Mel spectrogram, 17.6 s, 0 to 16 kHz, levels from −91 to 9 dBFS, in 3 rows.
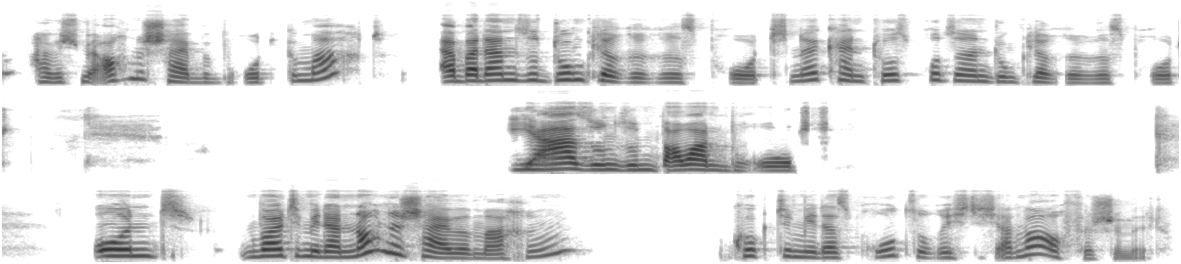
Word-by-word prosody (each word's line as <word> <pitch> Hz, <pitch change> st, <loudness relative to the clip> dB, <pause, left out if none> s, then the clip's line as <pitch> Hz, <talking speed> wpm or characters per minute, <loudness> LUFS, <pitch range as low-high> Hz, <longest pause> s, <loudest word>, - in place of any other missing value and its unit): habe 195 Hz, -1 st, -7 dB
ich 190 Hz, -, -8 dB
mir -, -, -6 dB
auch 240 Hz, -, +1 dB
'ne 330 Hz, -, -6 dB
Scheibe 190 Hz, -, -2 dB
Brot 185 Hz, +1 st, -12 dB
gemacht, 295 Hz, -, -5 dB, 0.2 s
aber 230 Hz, +3 st, +7 dB
dann 270 Hz, +1 st, +3 dB
so 275 Hz, +1 st, -6 dB
dunkleres 205 Hz, -11 st, -3 dB
Brot, 165 Hz, -1 st, -8 dB
ne? 275 Hz, +4 st, -3 dB
Kein 250 Hz, -5 st, -5 dB
Toastbrot, 260 Hz, +2 st, -5 dB
sondern 235 Hz, -3 st, -3 dB
dunkleres 170 Hz, -5 st, -8 dB
Brot. 160 Hz, 0 st, -11 dB, 2.5 s
Ja, 225 Hz, +3 st, +8 dB
so 210 Hz, -1 st, 0 dB
'n 215 Hz, -1 st, -2 dB
so 200 Hz, -, -2 dB
'n 205 Hz, -1 st, -6 dB
Bauernbrot. 190 Hz, -, +2 dB, 2.2 s
Und 285 Hz, 0 st, +3 dB, 0.2 s
wollte 280 Hz, +3 st, +4 dB
mir 255 Hz, -, +2 dB
dann 235 Hz, 0 st, +3 dB
noch 485 Hz, -, +6 dB
'ne 380 Hz, -, +3 dB
Scheibe 205 Hz, -9 st, +2 dB
machen. 190 Hz, -, -6 dB, 0.9 s
Guckte 280 Hz, -1 st, -4 dB
mir 230 Hz, -2 st, -4 dB
das 220 Hz, 0 st, -4 dB
Brot 280 Hz, +3 st, -8 dB
so 230 Hz, -, -7 dB
richtig 210 Hz, -1 st, -9 dB
an, 215 Hz, -, -6 dB
war 345 Hz, +1 st, +1 dB
auch -, -, -4 dB
verschimmelt. -, -, -10 dB
230 Hz, 145 wpm, -24 LUFS, 190-270 Hz, 2.5 s, Ja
